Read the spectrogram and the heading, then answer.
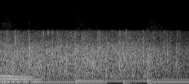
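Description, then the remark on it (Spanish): A steady burst of applause for a woman, wishing her well in her business, dense crackling clapping that holds at an even loudness for about two seconds, with a low droning tone running underneath. “Bueno, aplauso para ella que le vaya, que le vaya excelente ahí en su.”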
